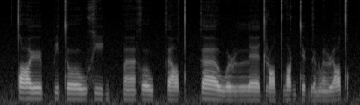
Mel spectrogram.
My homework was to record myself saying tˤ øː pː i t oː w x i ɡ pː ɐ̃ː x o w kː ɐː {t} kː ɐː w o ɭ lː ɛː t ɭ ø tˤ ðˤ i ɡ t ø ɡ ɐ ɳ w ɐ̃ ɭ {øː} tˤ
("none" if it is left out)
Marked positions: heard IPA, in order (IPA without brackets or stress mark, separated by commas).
tˤ, øː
